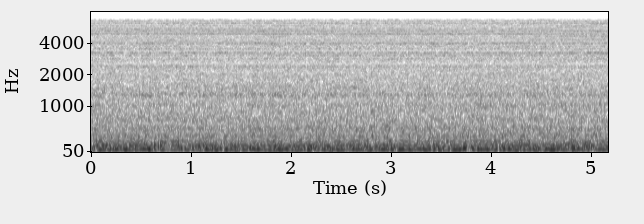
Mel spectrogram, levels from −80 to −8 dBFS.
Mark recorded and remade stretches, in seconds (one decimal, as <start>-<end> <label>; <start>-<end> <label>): 0.0-5.2 remade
